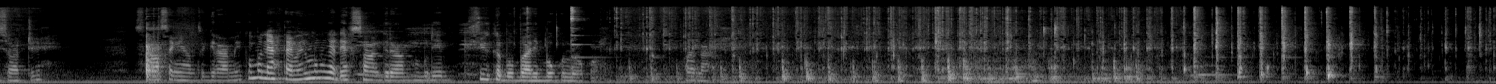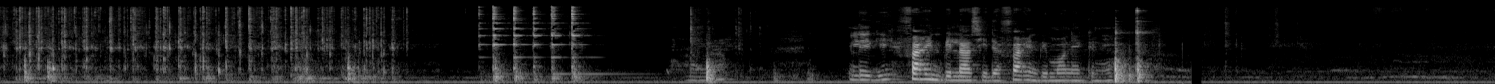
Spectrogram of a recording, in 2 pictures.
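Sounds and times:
whisk clicking in glass bowl: 0:05.6 - 0:19.0
whisk tapping on bowl: 0:05.6 - 0:19.0, 0:19.8 - 0:20.9.

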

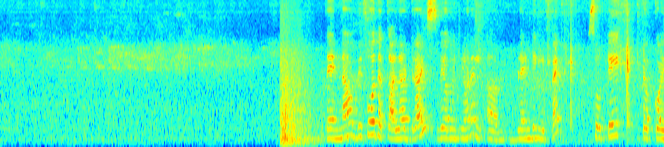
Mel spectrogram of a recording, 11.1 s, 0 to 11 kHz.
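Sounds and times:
steady background noise: 0:00.0 - 0:11.0
loud thump: 0:04.7 - 0:05.6.

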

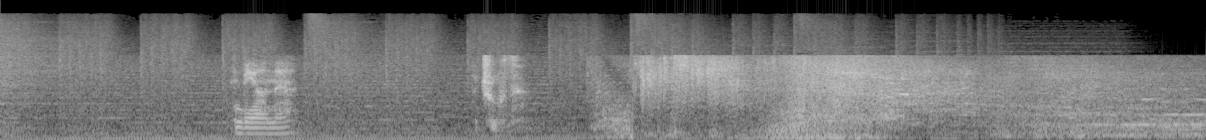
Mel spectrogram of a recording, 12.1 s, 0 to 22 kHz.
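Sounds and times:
whooshing rumbling transition effect: 0:05.9 - 0:12.0.

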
